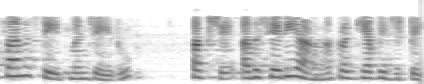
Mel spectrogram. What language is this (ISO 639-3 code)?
mal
